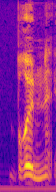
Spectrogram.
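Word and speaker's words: Brünn: Brunn in German, which is like B-R-U umlaut N-N, and I think in Czech it's Brno, which is, if I'm pronouncing it correctly, which is B-R-N-O.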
